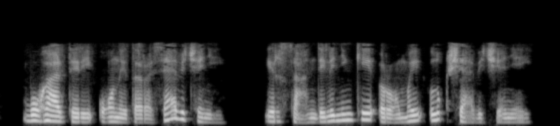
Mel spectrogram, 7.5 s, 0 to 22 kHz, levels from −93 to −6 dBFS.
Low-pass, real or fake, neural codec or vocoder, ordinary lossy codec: 5.4 kHz; real; none; MP3, 32 kbps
